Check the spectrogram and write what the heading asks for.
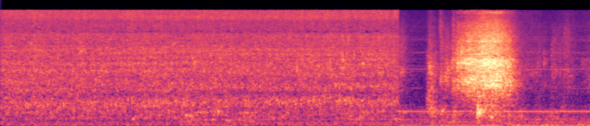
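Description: Steady rush of water spilling from a wall cascade into a swimming pool. After a change of scene, a loud fabric swish about six seconds in as curtains are pulled open, over a faint steady hum.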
